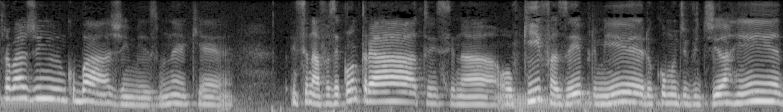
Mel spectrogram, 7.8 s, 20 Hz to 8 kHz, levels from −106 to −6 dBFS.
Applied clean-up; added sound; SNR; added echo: none; Bass guitar; 18 dB; none.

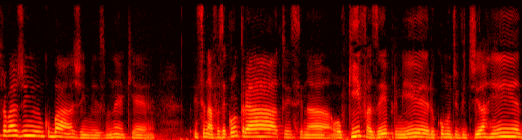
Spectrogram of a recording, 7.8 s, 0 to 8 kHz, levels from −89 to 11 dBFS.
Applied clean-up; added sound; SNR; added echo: none; none; none; none.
